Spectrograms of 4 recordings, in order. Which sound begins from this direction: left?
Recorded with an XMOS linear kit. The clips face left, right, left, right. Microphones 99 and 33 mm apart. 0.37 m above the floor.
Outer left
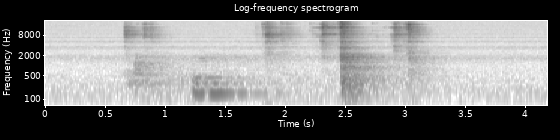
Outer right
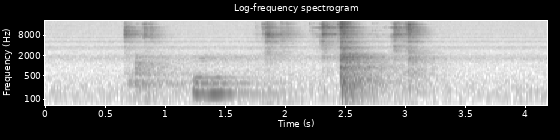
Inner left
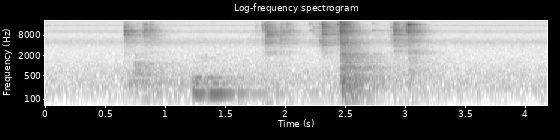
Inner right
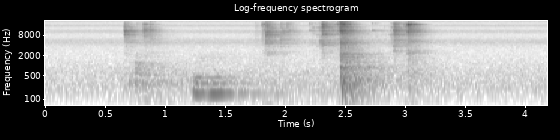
Keys jangling, at 0.7 s.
